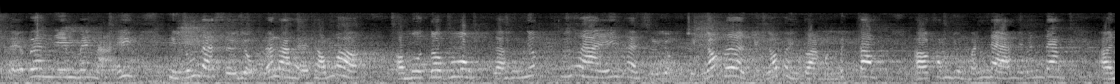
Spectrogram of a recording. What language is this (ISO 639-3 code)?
vie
